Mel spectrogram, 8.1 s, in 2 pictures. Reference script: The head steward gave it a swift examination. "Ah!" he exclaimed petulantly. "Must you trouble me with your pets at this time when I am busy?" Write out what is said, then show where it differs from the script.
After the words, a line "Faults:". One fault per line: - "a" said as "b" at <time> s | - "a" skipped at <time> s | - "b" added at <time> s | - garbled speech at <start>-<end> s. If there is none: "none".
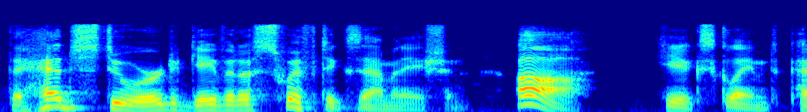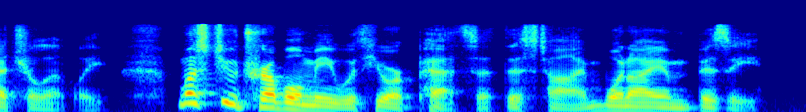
The head steward gave it a swift examination. "Ah!" he exclaimed petulantly. "Must you trouble me with your pets at this time when I am busy?"
Faults:
none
